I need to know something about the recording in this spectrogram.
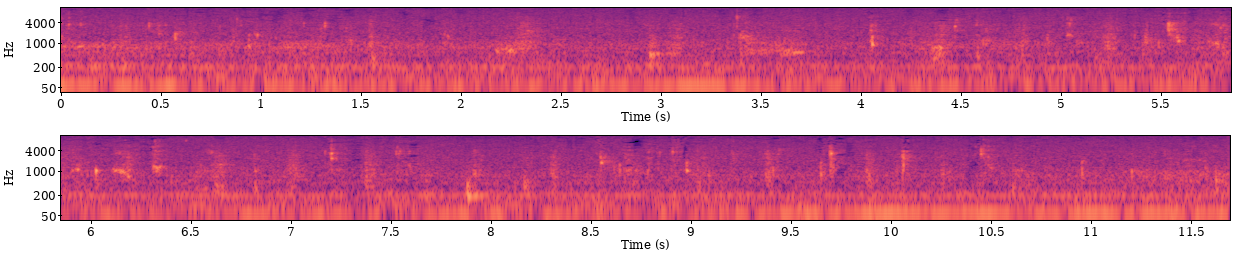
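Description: A young woman bites and crunches on a firm jelly sweet close to a microphone.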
